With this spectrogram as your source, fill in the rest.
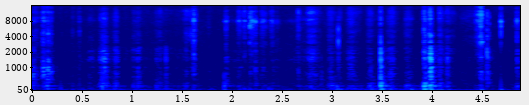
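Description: A small metal chisel scrapes and chips at a small, solid plaster fossil excavation block. Quiet, irregular scratching and gritty rubbing carry on throughout, broken by a few sharper clicks of chipping toward the end.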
